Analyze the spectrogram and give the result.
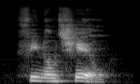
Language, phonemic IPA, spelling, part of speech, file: Dutch, /ˌfinɑnˈʃel/, financieel, adjective, Nl-financieel.ogg
- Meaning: financial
